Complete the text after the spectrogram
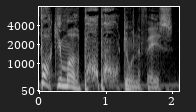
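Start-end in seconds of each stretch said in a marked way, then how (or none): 0.0-0.6 mock yell. Northerner yelling at the man he shoots, hammed-up yell. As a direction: bellow it like a shooter gloating. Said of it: "he's fucking yelling at you".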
